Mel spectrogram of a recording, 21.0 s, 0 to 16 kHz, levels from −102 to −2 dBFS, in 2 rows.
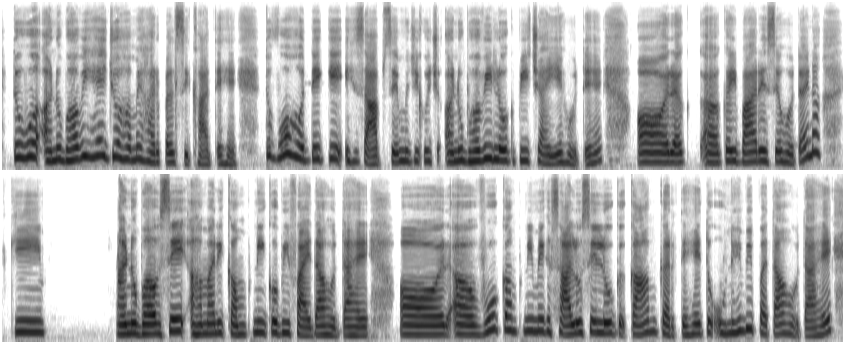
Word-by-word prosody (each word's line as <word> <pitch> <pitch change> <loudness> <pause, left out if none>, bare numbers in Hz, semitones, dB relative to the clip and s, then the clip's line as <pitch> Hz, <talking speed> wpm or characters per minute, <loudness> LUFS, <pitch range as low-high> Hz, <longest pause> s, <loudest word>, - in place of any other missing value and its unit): तो 295 0 +2
वो 310 +2 +3 0.2
अनुभव 245 +3 +2
ही 320 0 +4
है 330 +1 +2
जो 310 - +2
हमें 260 0 0
हर 200 -1 -2
पल 195 +1 0
सिखाते 170 - -6
हैं। 165 - -7 0.4
तो 340 - -2
वो 365 +5 +3
होदे 260 -2 0
के 275 -1 -1
हिसाब 205 -6 0
से 200 - +1
मुझे 220 0 -3
कुछ 220 -1 -6 0.2
अनुभवी 225 +4 +3
लोग 230 -3 +2
भी 230 0 -1
चाहिए 175 -1 -1
होते 160 +1 -6
हैं 210 +4 -5 0.5
और 200 0 +3
अ, 195 0 +2 0.5
कई 225 0 +2
बार 210 +2 +1
ऐसे 215 -1 -1
होता 200 -1 -3
है 275 - -1
ना 400 +1 0 0.4
कि 245 -1 0 1.0
अनुभव 205 0 +6
से 260 +7 +3 0.2
हमारी 210 +2 +1
कम्पनी 200 +4 -1
को 235 - +4
भी 225 +1 -1
फायदा 180 0 +1
होता 175 0 -3
है 175 0 0 0.4
और 195 0 +4
अ, 205 0 +2 0.2
वो 275 +5 +2
कम्पनी 260 -2 -1
में 260 0 +1
सालों 200 +1 +3
से 235 +1 -1
लोग 220 -2 +2
काम 205 +5 0
करते 185 -3 -2
हैं, 210 +2 -1
तो 235 +3 -2
उन्हें 225 +4 -2
भी 310 - +2
पता 200 -2 -2
होता 200 -5 -4
है 235 +5 +2
215 Hz, 170 wpm, -22 LUFS, 195-245 Hz, 1.0 s, अनुभव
